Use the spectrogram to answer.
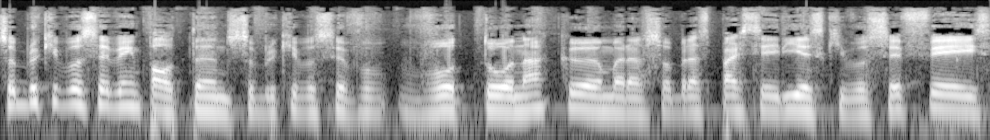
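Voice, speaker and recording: A man with a dark, mellow tone talks at a fairly quick pace and medium pitch. His intonation is fairly even, with hardly any pauses. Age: 20s. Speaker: city council candidate. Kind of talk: radio interview. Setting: radio studio. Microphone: was too far from the mic.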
